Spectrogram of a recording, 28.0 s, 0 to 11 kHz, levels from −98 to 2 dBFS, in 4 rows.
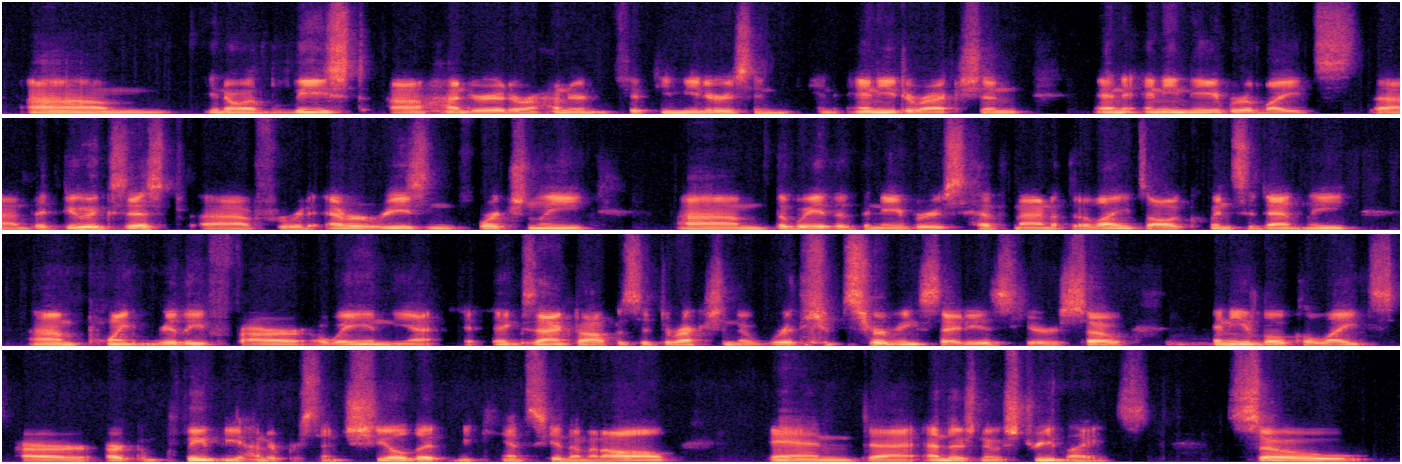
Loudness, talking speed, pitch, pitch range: -18 LUFS, 170 wpm, 95 Hz, 85-105 Hz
